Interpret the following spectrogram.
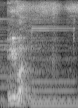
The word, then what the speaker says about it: driven: ड्राइव की जो third form होती है ड्रिवन, DRIVEN, ये कुछ लोग कहते हैं ड्राइवन, कुछ लोग कहते हैं ड्रिवन।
